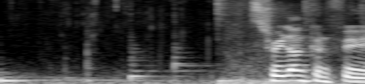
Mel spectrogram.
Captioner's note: fire crackling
